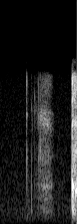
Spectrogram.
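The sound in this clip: Throat clearing from someone with a throat scratchy after a big breakfast: a few small catching coughs give way to a short rasping clear. A voice breaks in loudly right after.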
